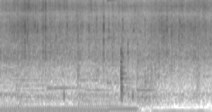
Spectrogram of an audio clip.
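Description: Onions and garlic fry in a pan with a steady sizzle, and a brief clatter of stirring cuts in partway through. No voices are heard.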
